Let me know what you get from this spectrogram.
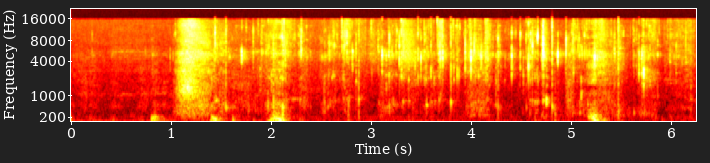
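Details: Max the dog gnawing a beef rib, going at it lightly at first and then all in, with no talking: sharp crunching bites and wet chewing clicks, a few louder snaps standing out over a low background rumble.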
